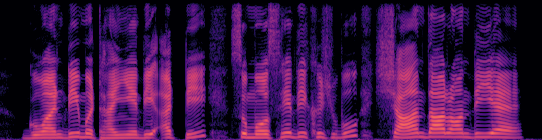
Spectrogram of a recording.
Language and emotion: Dogri, happy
